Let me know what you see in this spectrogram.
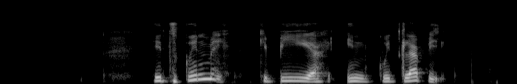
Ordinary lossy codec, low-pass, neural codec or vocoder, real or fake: MP3, 64 kbps; 7.2 kHz; codec, 16 kHz, 4 kbps, X-Codec, HuBERT features, trained on LibriSpeech; fake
